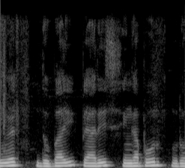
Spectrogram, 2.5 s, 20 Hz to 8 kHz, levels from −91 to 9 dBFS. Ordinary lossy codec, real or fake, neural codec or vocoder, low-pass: none; real; none; 7.2 kHz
